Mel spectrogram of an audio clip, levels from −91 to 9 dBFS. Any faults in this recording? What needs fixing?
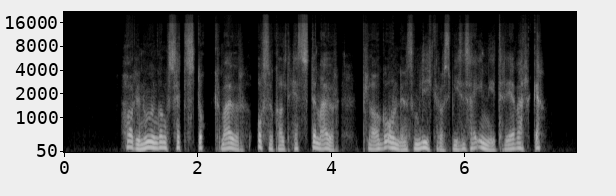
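Opus compression damage runs through the whole speech recording, plainly audible from start to finish. The voice sounds hoarse and muffled, with a grainy, rough texture on voiced sounds, which fits Opus likely running in its hybrid speech mode at a low bitrate around 16 kbps. Too few bits are available, so fine spectral detail is rebuilt coarsely rather than preserved. Bandwidth is not the problem, since content extends to about 20.2 kHz. Encode at a higher bitrate, or keep an uncompressed master and compress only at final delivery.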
